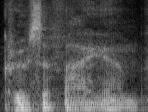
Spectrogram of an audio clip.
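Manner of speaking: very low, slow, soft demand; drawn-out, quiet menace; low outcry. Acted. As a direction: open the mob's cry deep and hushed. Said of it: "they cried out".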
